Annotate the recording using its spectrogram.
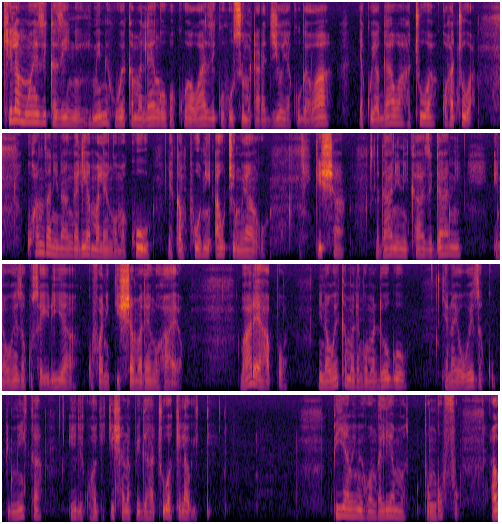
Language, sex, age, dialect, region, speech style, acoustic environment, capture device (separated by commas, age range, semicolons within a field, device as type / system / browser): Swahili, male, 25-34, Kenya - Mombasa, Kenya, relaxed; stressed, silence, mobile / Linux / Chrome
